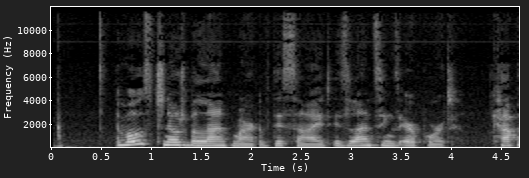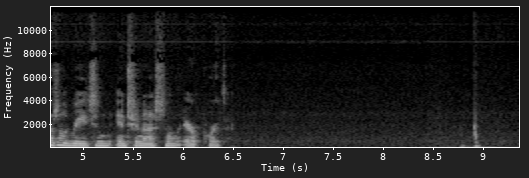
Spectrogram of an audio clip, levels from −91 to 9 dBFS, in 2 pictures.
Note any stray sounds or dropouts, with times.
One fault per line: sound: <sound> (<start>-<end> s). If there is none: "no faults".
no faults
